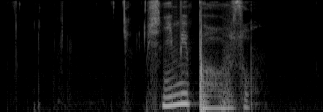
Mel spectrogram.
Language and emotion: Russian, sad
